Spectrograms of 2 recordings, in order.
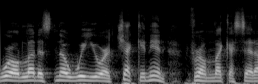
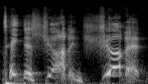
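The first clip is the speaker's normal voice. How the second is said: high cartoon character voice; Digimon voice; 14 semitones higher, 4 dB louder than usual. Shown as a demonstration. Host quits a fan's job in Digimon voice. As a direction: shout it defiantly as a high-pitched cartoon hero. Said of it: "I'll do it in the Digimon voice".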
